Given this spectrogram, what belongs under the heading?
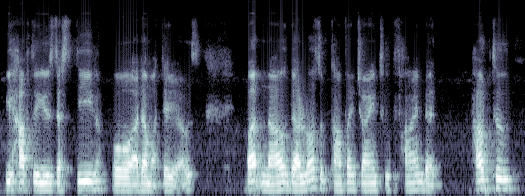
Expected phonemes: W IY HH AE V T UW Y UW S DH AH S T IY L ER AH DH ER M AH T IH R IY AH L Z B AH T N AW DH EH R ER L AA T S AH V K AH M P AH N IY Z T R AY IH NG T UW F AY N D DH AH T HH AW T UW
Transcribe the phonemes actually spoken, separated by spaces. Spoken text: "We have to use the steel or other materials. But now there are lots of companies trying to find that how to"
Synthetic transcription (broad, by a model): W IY HH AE F T UW Y UW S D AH S T IY L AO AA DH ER M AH T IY R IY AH L S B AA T N AW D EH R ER L AA T S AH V K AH M P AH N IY T R AY IH NG T UW F AY N D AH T HH AW T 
